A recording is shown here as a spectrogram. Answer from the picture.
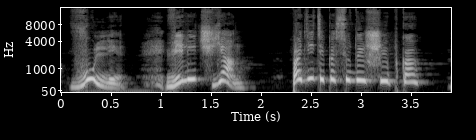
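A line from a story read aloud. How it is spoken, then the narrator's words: Yelling. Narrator (Russian): завопила она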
